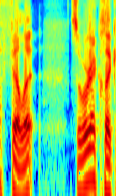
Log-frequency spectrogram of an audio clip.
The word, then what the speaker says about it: fillet: It looks like it's spelled fillet, like a fillet of fish, but it's a fillet.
